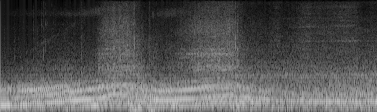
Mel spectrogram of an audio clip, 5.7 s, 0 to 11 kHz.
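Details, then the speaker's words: Audi A3 3.2T, 515HP, 4WD, remapped Thursday with no pops and bangs mapped in; revs climb and cut on the limiter through each gear with a few sharp crackles. These are the car's own unmapped pops, which is normal. "It's them pops from through the gears, man. Yeah, that's just as amazing. it's on the limiter. That there's no pops and bangs or anything mapped into this. Any pops and bangs it does of its own accord."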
